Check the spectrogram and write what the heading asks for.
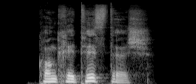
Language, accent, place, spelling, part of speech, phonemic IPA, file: German, Germany, Berlin, konkretistisch, adjective, /kɔŋkʁeˈtɪstɪʃ/, De-konkretistisch.ogg
- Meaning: concretistic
